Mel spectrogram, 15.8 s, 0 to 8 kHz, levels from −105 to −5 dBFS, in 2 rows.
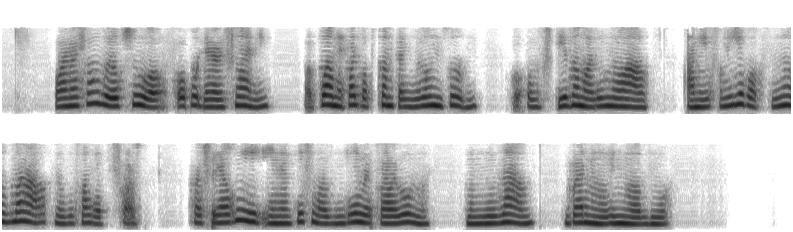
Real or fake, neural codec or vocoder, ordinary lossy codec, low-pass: fake; codec, 16 kHz, 0.5 kbps, FreqCodec, larger model; AAC, 16 kbps; 7.2 kHz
